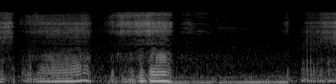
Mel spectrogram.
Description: English bulldog puppy snores everyone a christmas carol.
